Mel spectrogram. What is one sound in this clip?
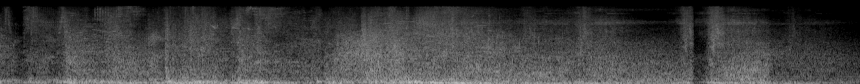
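Game combat effects clash and crackle loudly.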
